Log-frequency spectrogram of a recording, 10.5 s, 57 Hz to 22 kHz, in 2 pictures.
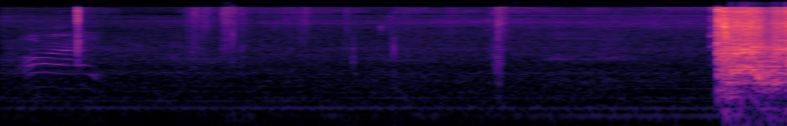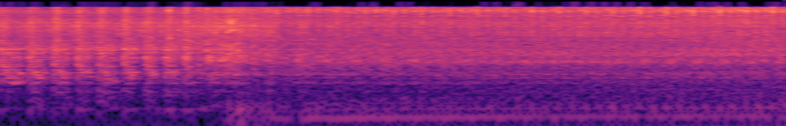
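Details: Ford F-250 7.3 Powerstroke diesel after topping up low oil and charging the battery: waits for glow, starter cranks and it fires within about two seconds, settling into a steady, even idle clatter.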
